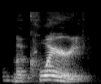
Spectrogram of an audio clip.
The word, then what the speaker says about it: McCreary: So that's how we're going to have to pronounce it from now on. McQuarrie.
